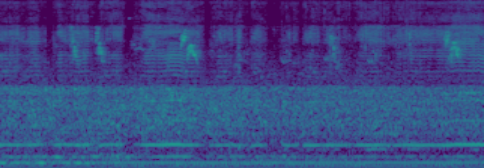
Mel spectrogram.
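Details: Early-morning honey bees at hive boxes that sat in a truck bed all day: an even, continuous buzzing hum with short breaks, faint high bird chirps scattered through, and a low background drone.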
